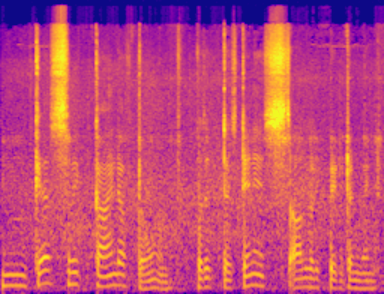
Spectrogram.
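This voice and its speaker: Very low-voiced woman streaming a game. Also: moderate pace, noisy background. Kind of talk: casual live gameplay reactions.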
